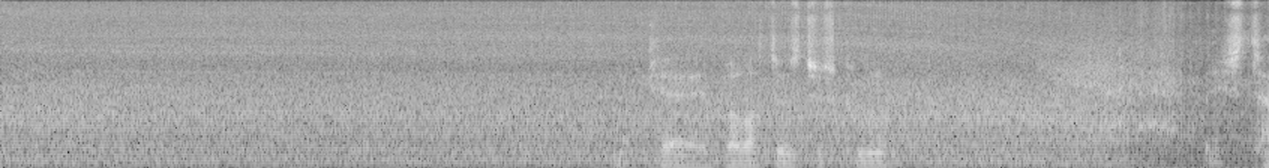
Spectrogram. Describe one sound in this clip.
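Car tyres roll over a paved road.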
